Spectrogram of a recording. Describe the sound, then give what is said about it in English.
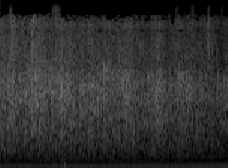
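An audience applauds mothers of teenagers, a dense wash of many hands clapping at an even, sustained level for the whole stretch, with no voices standing out. “Oh, come on, give them a special clap.”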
